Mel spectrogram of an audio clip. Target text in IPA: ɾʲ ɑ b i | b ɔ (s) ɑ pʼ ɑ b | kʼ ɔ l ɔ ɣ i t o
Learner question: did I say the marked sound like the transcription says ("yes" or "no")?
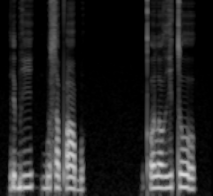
yes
